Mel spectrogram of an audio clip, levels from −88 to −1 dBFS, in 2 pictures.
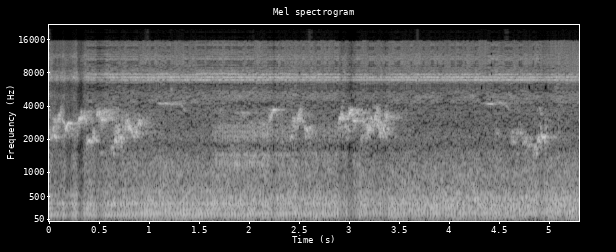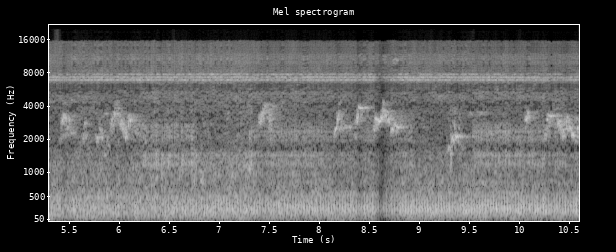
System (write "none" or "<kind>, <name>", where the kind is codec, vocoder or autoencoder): none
